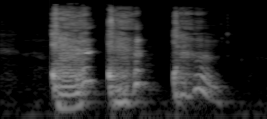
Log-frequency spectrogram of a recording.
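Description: Coughing and throat clearing from a persistent tickle in the throat of someone a month into quitting smoking: three harsh, distinct bursts separated by short pauses, the last slightly weaker, with no talking.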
